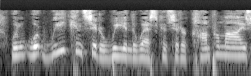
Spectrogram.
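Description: Speaking with an American accent, a woman sounds somewhat breathy and uses lively intonation. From California. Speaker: commentator on Israeli history. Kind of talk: radio interview.

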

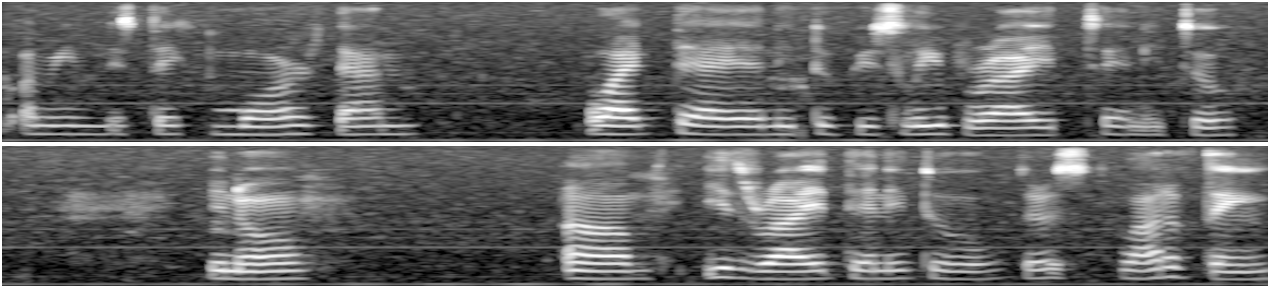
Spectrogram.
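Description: A woman talks very slowly with long, frequent pauses. Her intonation stays monotone and flat. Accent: Marshallese. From Marshall Islands. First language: Marshallese. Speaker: weightlifter, Olympian. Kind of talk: casual interview. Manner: halting.

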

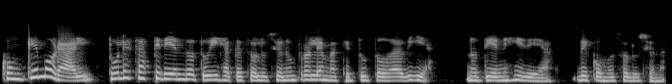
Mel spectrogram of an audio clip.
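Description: A woman talks at a moderate pace in a normal speaking voice, medium in pitch. Her intonation is lively while her loudness stays very even. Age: 40s. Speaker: weight management coach. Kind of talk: interview.

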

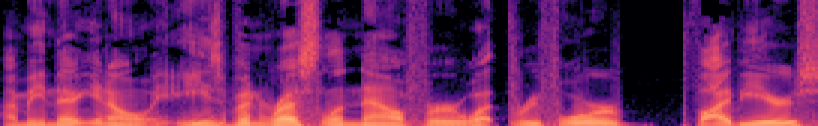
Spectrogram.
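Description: A man with a normal speaking voice talks at a moderate pace, medium pitch and ordinary pitch variation. The sound is dry and close with no echo, over a quiet background. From Canada. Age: 40s. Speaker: podcast host.

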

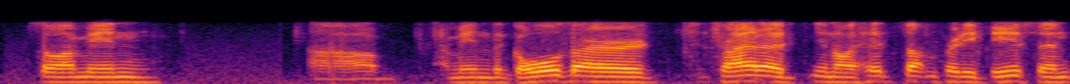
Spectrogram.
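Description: Speaking at a moderate pace and medium pitch, the man keeps his intonation fairly even while his loudness swings widely. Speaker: caller, hunter. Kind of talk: casual chat.

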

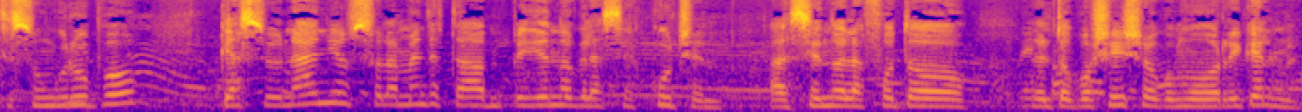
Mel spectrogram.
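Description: Noticeable background noise runs under this clip. A woman with a fairly high pitch talks very fast. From Argentina, Buenos Aires. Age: 50s. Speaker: football coach. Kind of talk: interview. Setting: outdoors.

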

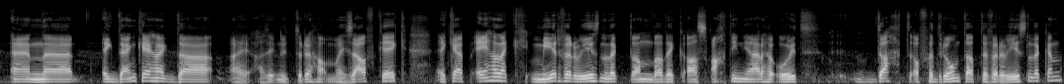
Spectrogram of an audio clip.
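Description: A man with an unremarkable speaking voice talks at a moderate pace and medium pitch, with ordinary pitch variation and a dry, close sound with no echo. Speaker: software entrepreneur and author. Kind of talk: interview. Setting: outdoors in a park.

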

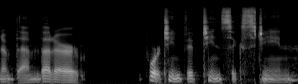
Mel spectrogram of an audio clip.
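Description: Speaking with an American accent and vocal fry, a woman keeps a moderate pace on a very clean recording with a silent background. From New Jersey. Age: 20s. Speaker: singer. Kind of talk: casual interview chat.

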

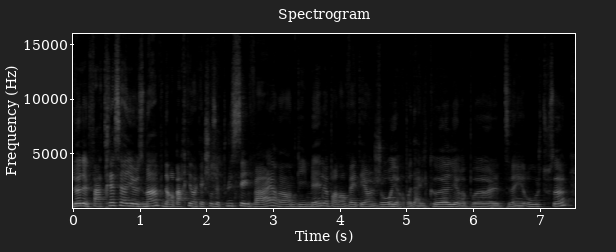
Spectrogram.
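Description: A woman speaks very fast at a medium pitch, barely pausing, with ordinary pitch variation and big swings in loudness. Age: 40s. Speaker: podcast co-host. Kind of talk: casual chat. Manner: halting.

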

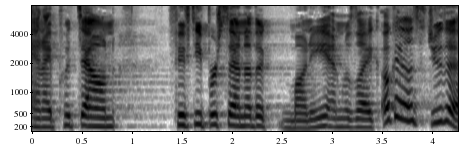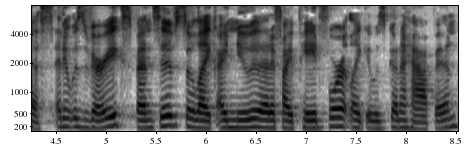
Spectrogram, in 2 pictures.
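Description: A woman speaks at a fairly quick pace in a normal speaking voice, with medium pitch and ordinary pitch variation. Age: 40s. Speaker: celebrity makeup artist. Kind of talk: casual chat.

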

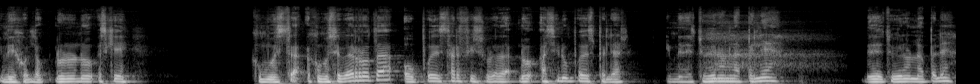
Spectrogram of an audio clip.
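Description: A man's dark, mellow voice at medium pitch, with ordinary pitch variation, a fairly quick pace and long, frequent pauses. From Mexico City (Azcapotzalco). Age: 20s. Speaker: professional boxer. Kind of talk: casual interview chat.

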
